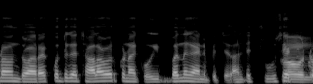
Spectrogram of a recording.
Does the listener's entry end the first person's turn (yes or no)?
yes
